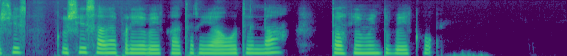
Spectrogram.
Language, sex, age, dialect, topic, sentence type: Kannada, female, 18-24, Coastal/Dakshin, banking, question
